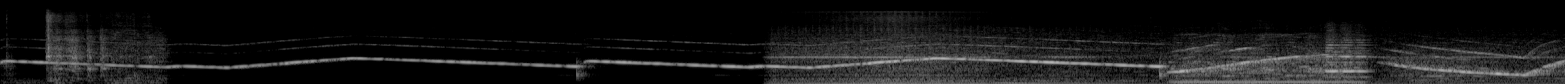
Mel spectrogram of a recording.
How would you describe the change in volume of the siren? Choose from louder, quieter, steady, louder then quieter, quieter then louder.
louder.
